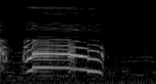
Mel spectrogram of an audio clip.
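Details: Rooster crowing: a single loud, harmonic cock-a-doodle-doo of about one second, steady and slightly falling at the end, against a quiet background.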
